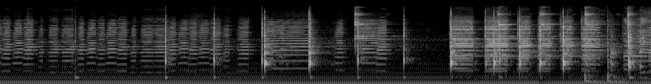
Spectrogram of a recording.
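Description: Harmonium playing a stepping melody in a stage-drama music interlude, with single drum strokes that turn into a denser, louder drum pattern about four and a half seconds in. A steady low electrical hum from the sound system runs underneath.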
